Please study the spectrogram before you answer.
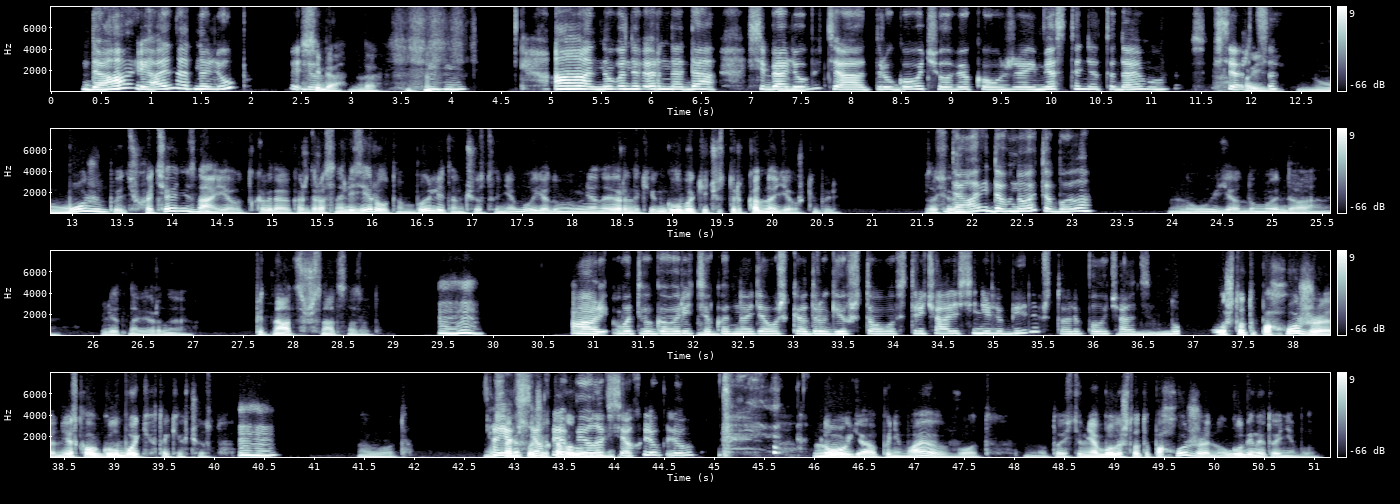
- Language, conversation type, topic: Russian, unstructured, Как понять, что ты влюблён?
- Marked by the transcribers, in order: chuckle; other background noise; laugh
